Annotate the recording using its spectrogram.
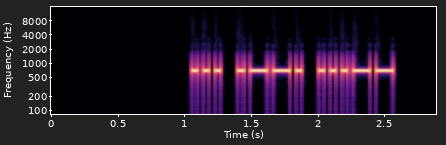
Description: Morse code, heard as a keyed tone, about 28 wpm, 700 Hz. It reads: SP3
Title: Callsign Prefixes for Top 25 DXCC - Repeated 3x - 28wpm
